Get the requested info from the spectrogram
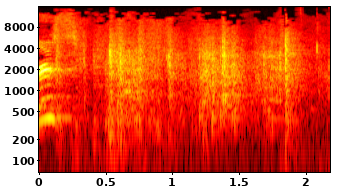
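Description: Paper grocery bag rustling and crackling as a hand rummages inside it and lifts out a packaged item, a rapid run of small crinkles and scrapes.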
